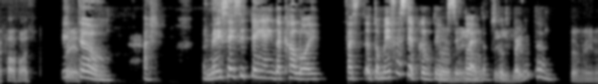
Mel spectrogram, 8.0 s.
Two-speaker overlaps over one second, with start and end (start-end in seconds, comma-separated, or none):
5.8-7.0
